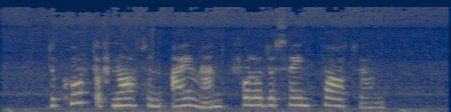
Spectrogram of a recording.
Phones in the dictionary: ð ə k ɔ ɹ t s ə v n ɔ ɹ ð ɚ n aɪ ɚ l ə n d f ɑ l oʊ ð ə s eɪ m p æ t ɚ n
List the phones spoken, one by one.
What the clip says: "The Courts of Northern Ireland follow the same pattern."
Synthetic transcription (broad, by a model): ð ə k ɔ ɹ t ə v n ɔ ɹ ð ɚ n aɪ ɚ l ə n d f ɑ l oʊ ð ə s eɪ m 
